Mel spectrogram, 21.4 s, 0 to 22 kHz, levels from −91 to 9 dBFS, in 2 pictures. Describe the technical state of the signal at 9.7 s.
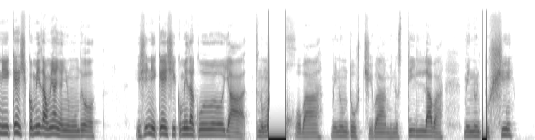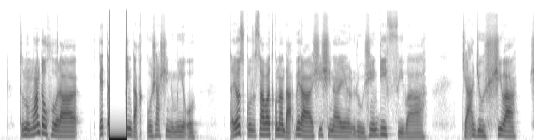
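A very loud pop at 9.64 s and another at 9.73 s, with silence between: invalid numbers at full scale, where infinite results pinned an 85 ms block, fitting 4096 samples, at one extreme value far beyond the speech peaks.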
